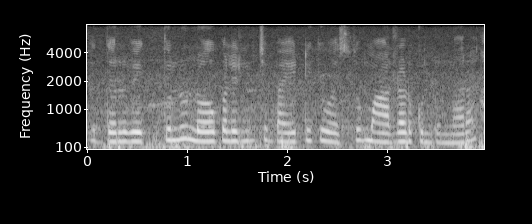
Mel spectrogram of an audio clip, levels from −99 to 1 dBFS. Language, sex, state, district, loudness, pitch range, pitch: Telugu, female, Andhra Pradesh, Sri Satya Sai, -15 LUFS, 215-245 Hz, 230 Hz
